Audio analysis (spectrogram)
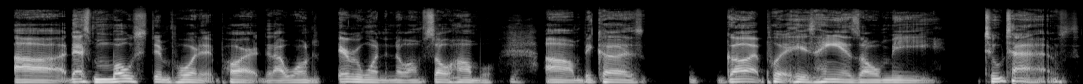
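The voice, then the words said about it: Southern country accent. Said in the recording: “I'm a country boy. You can hear it in my voice.”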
